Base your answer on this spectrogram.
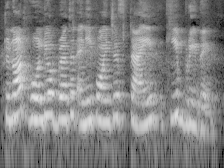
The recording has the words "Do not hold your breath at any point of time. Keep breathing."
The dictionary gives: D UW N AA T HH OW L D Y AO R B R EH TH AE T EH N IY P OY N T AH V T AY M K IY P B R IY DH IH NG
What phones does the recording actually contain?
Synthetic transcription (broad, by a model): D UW N AA T HH OW L D Y AO R B R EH T AE T EH N IY P OY N T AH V T AY M K IY P B R IY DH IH NG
